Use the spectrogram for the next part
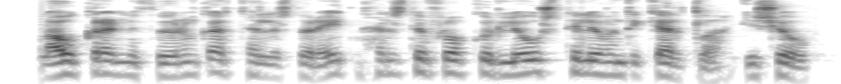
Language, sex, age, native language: Icelandic, male, 40-49, Icelandic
